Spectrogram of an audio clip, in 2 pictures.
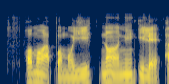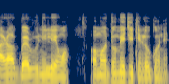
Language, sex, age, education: Yoruba, male, 15-29, tertiary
